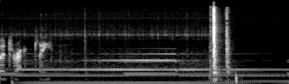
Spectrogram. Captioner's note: click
